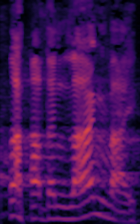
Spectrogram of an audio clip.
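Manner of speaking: spoken through a loud laugh; words still shaking with laughter. Real, not acted. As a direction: keep laughing as you say it. Still laughing after joke.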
